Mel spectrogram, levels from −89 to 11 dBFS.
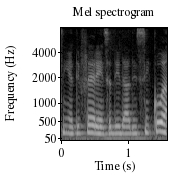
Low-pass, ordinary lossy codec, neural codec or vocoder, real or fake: none; none; none; real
